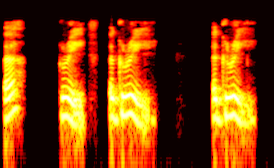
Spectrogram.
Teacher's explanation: with the short clipped schwa sound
